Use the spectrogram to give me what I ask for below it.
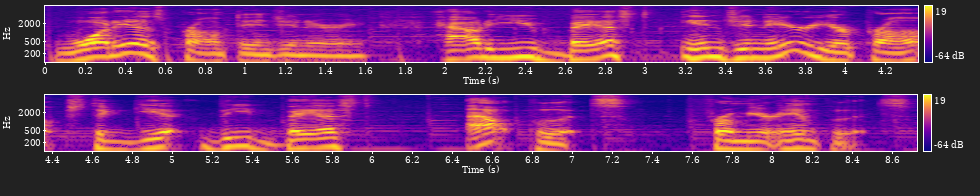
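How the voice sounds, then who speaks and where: A man's voice: mid-range voice, lively intonation, takes it slowly, soft background music. A man with an Appalachian hillbilly accent talking casually and folksily to viewers as a channel host, explaining things directly.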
